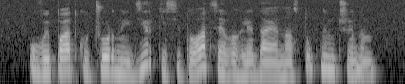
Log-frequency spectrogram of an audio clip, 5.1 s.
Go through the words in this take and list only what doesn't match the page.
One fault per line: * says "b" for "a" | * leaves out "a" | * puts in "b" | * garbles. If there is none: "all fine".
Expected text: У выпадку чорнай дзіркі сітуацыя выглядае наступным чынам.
all fine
